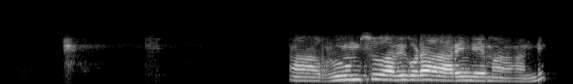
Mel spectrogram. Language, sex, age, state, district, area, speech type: Telugu, male, 30-45, Andhra Pradesh, Chittoor, urban, conversation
